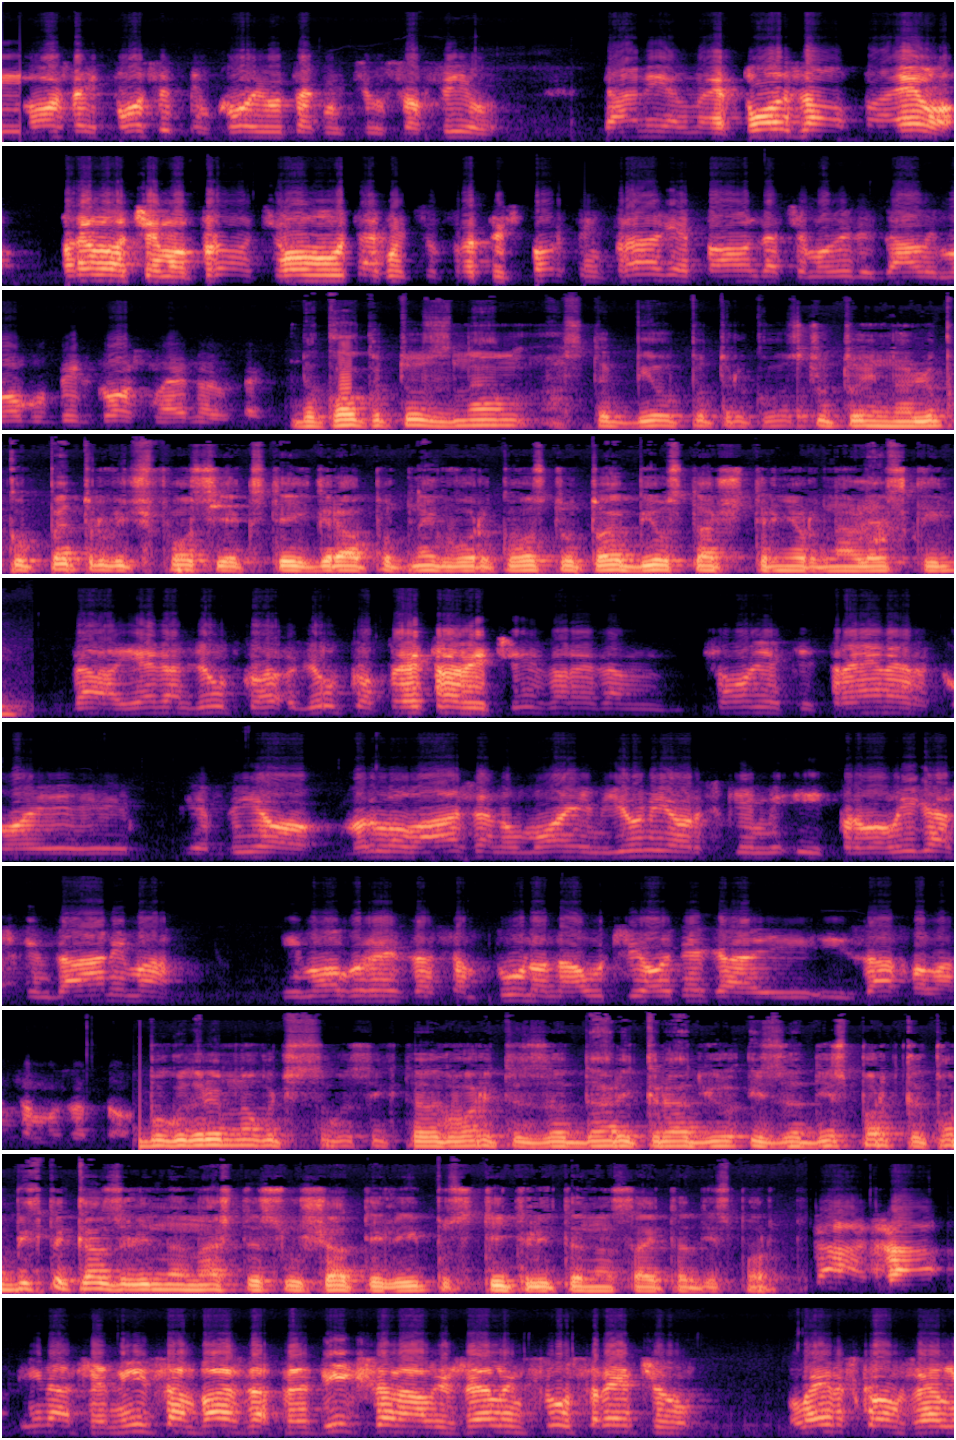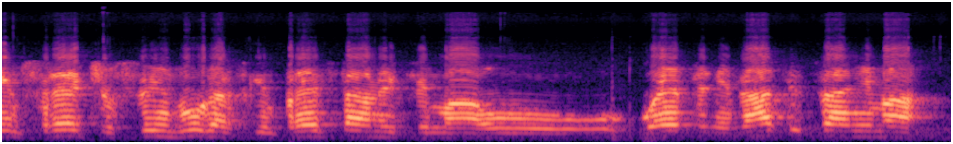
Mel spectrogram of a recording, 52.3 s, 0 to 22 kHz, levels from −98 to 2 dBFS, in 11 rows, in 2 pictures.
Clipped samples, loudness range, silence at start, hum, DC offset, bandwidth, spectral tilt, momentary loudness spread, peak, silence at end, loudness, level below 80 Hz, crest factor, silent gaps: under 0.1%; 8 LU; 0 s; none; under 0.1%; 18 kHz; -5 dB/octave; 15 LU; 0 dBFS; 0.1 s; -19 LUFS; -64 dBFS; 20 dB; none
